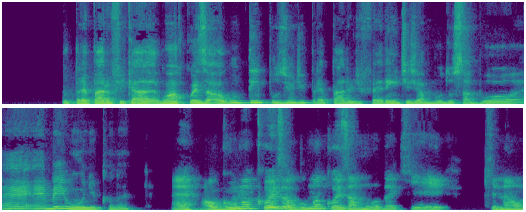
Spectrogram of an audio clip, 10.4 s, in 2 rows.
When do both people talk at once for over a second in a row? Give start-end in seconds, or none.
none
